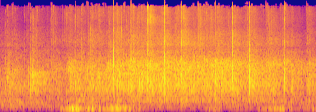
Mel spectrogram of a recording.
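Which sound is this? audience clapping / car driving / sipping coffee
audience clapping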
